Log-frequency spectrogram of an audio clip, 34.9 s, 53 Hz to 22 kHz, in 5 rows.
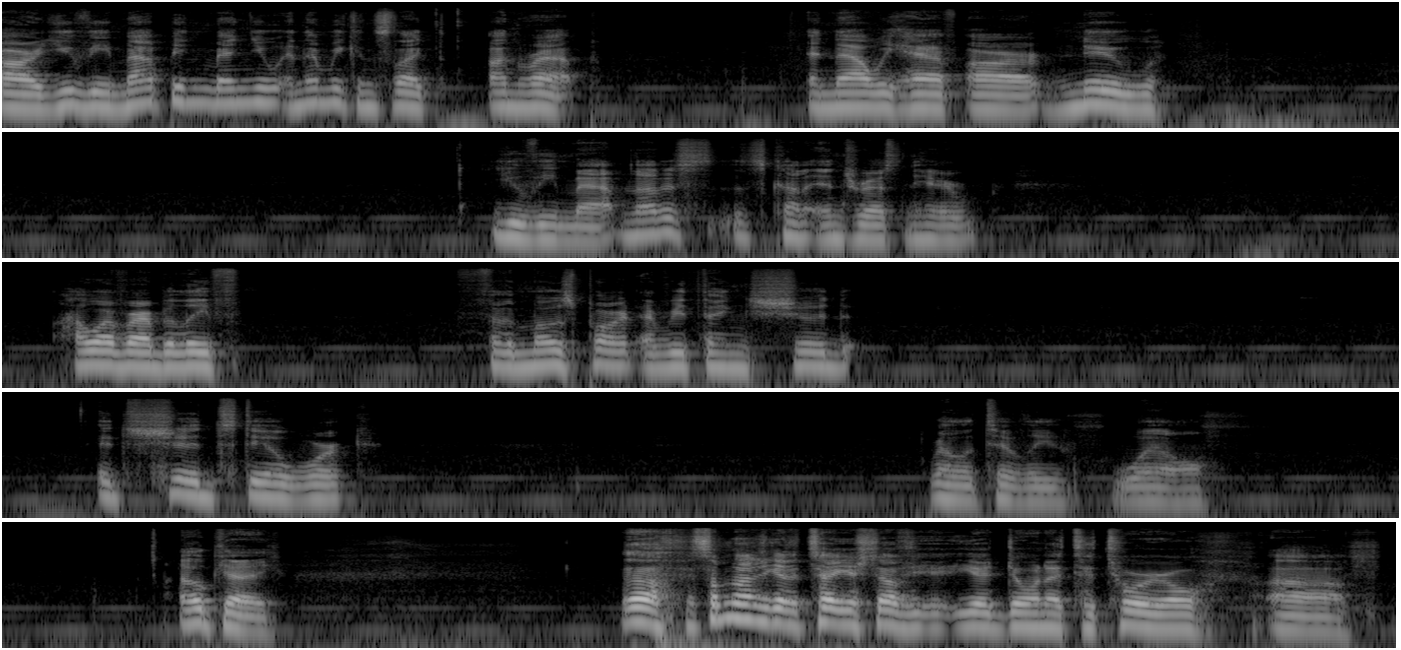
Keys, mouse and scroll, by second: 2.2 click, 13.2 scroll up 1, 14.3 scroll down 1.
